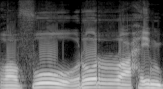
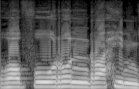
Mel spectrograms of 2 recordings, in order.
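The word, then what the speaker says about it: غَفُورٌ رَحِيمٌ: melebur ke huruf Ro Jadi dibaca gofururahim jangan dibaca gofurun rahim jangan tapi dibaca gofururahim rurahim kemudian jangan didengungkan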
